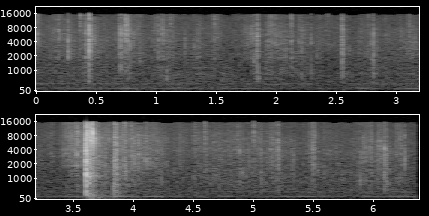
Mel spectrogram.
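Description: Soft rustling and small clicks of a silk flower being pulled apart by hand, its fabric petals coming off the stem, with one louder, sharper click a little past halfway.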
